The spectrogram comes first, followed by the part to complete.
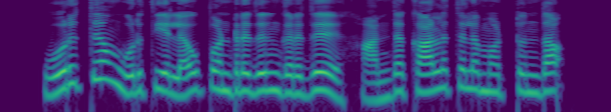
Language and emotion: Tamil, sad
